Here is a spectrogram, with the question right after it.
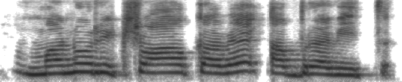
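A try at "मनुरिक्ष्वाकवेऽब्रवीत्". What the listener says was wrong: That Abravit you don't have to say separately. And then you should say Manurikshvakave Bravit.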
